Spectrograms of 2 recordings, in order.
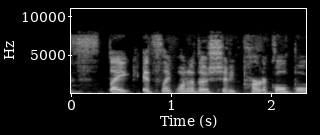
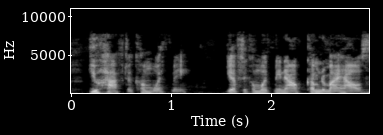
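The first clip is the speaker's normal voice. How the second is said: fast, frantic, hysterical, freaking out; 2 semitones lower than usual. Retelling how a woman from across the street begged an officer, imitating a hysterical plea. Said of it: "she's like hysterical and she's freaking out".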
